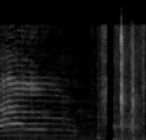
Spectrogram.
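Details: Pet cat giving a cute meow: one long, steady, clear harmonic meow lasting most of a second, then a brief gap and a burst of background music.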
